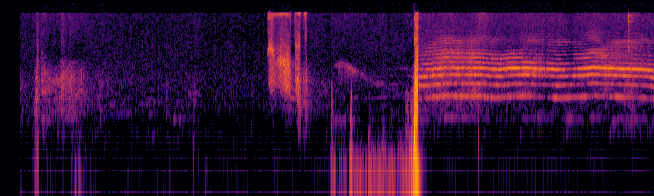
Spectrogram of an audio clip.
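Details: A cat making a sweet noise: after scattered clicks and rustling, a sudden knock, then a long, steady, drawn-out meow held at an even pitch for over three seconds.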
